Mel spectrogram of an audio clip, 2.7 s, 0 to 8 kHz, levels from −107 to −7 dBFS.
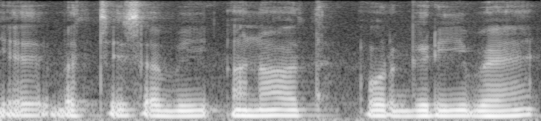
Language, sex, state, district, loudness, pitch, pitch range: Hindi, male, Uttar Pradesh, Muzaffarnagar, -15 LUFS, 135 Hz, 130-140 Hz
